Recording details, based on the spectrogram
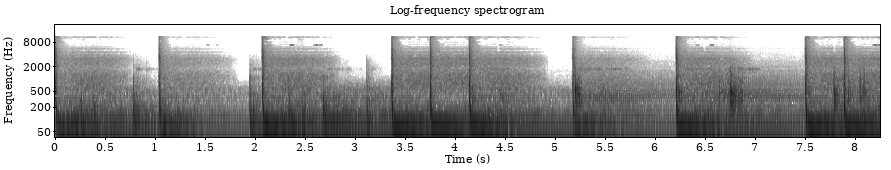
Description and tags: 2ndBD L∞p-116BPM-MrJkicKZ
Second Bass Drum L∞p 116BPM - Champagne Rose Bonbon
You incorporate this sample into your project ... Awesome!
If you use the loop you can change it too, or not, but mostly I'm curious and would like to hear how you used this loop.
So send me the link and I'll share it again!
Artistically. #MrJimX 🃏
- Like Being whipping up a crispy sound sample pack, coated with the delicious hot sauce and emotional rhythmic Paris inspiration!
Let me serve you this appetizer!
Here you have a taste of it!
- "1 Drum Kick L∞p-104BPM- MrJimX Series"
- "Second Bass Drum L∞p 100BPM - URBAN FOREST"
- "Third Bass Drum L∞p 100BPM - $CI FI LOVE"
- "Fourth Bass Drum L∞p 100BPM - HALF ROBOT"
